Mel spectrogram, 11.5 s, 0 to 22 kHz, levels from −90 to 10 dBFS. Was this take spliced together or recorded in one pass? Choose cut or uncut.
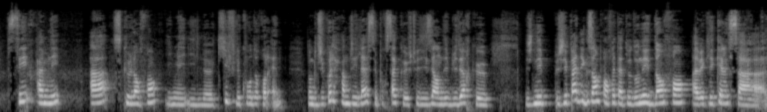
uncut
